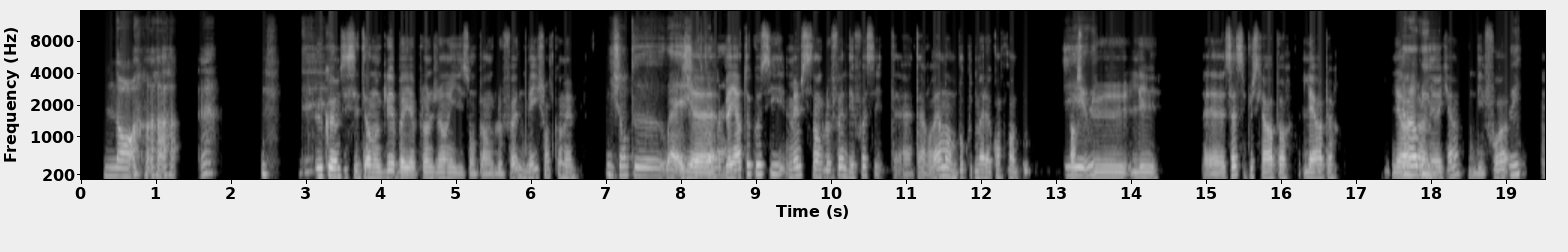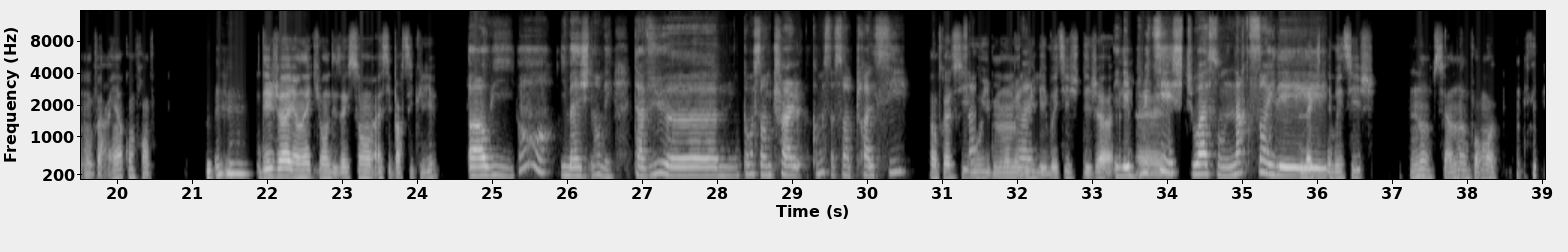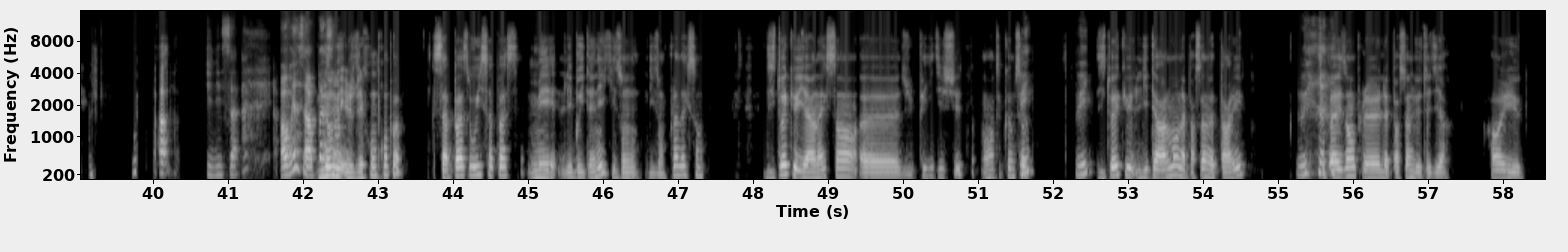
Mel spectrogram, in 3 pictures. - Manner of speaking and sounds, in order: laugh; tapping; chuckle; gasp; put-on voice: "Central"; in English: "british"; in English: "british"; stressed: "british"; in English: "british"; unintelligible speech; other background noise; chuckle; other noise; chuckle; put-on voice: "How are you ?"
- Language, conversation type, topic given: French, unstructured, Pourquoi, selon toi, certaines chansons deviennent-elles des tubes mondiaux ?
